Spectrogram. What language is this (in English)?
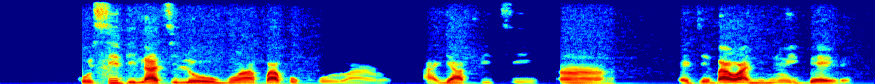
Yoruba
